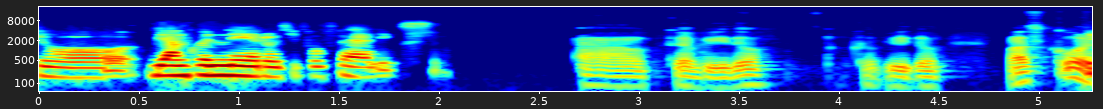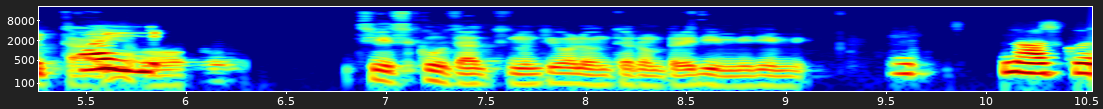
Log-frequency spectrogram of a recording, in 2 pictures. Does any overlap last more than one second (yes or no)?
no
